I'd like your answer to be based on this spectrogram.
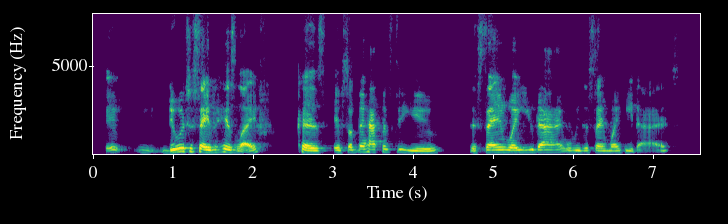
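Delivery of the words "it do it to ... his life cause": usual speaking voice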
